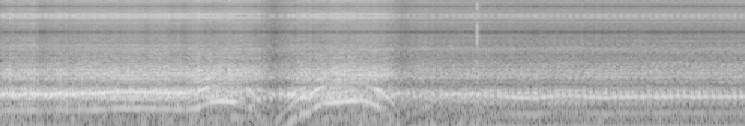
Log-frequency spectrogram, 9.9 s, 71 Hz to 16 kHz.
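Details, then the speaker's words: Evinrude 200 two-stroke outboard, after priming fuel into the chamber to get it started: steady buzz dipping and recovering with throttle, then an even idle; runs normally once started. "okay so as you show dine runs perfect"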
